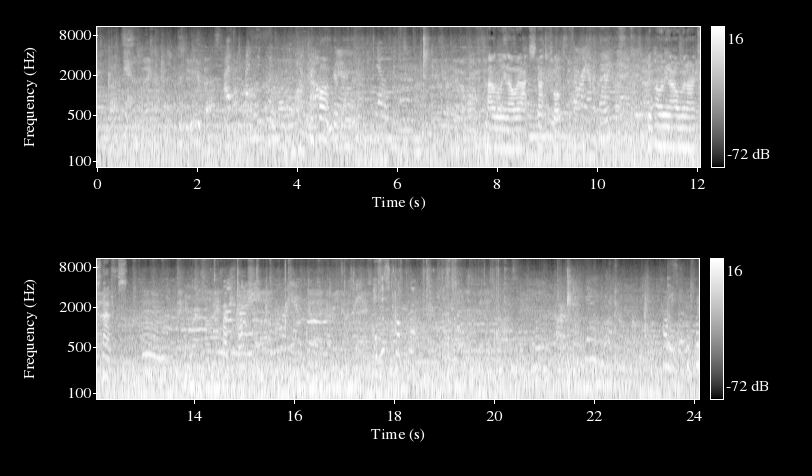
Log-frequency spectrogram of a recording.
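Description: A crowd of people chatter all around in a busy indoor space.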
